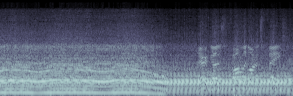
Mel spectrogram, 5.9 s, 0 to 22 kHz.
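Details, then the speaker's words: Echo ES-250 leaf blower (same engine as PB-250) at wide-open throttle while its carburetor screw is adjusted: a steady, high two-stroke wail drops slightly, then holds smooth and clean once the mixture clears up. "and that's about all there is to it just adjust that puppy until you hear it clear up and it sounds right"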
